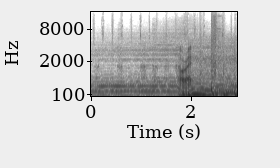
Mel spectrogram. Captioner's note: clock ticking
